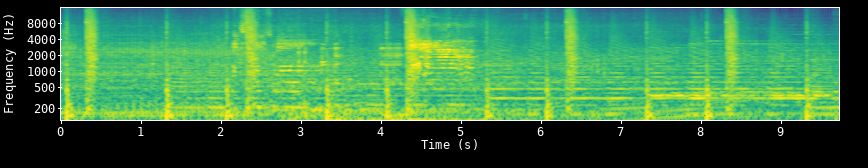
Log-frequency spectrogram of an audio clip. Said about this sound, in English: And listen my friends, I'm gonna try to get you back home at a reasonable hour, but traffic out here is the worst.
